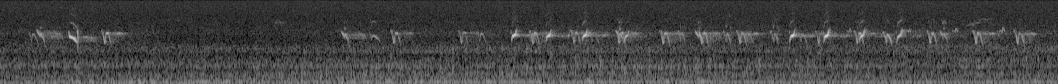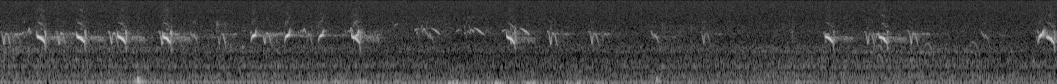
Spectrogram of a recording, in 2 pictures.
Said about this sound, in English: Wild birds. And song by a wild bird there.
